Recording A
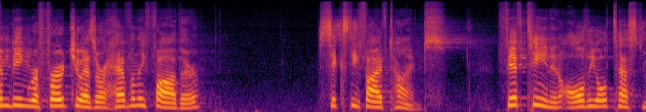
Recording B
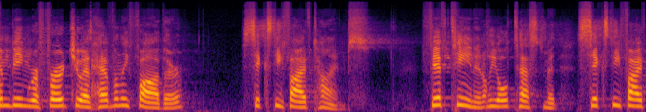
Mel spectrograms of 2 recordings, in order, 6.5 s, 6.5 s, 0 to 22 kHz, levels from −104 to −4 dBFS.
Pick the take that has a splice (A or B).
B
